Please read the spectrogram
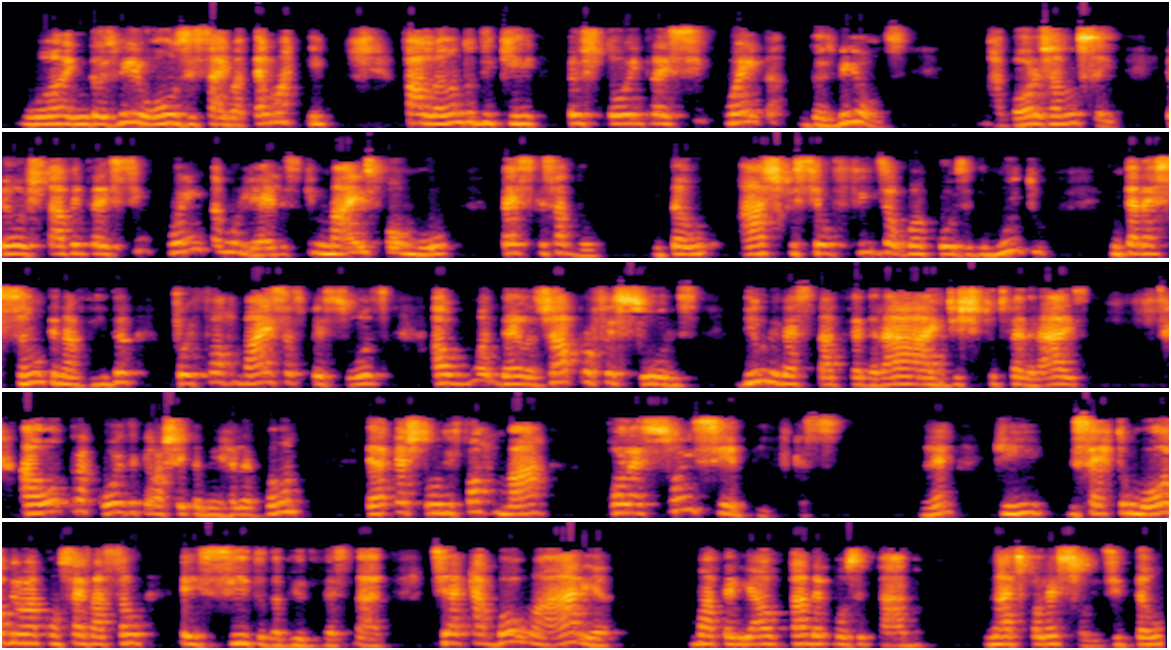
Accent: Rio Grande do Norte, Brazil; depois eu resolvi voltar para minha terra, minha casa, que é no Rio Grande do Norte

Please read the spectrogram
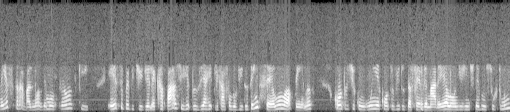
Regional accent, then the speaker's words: Minas Gerais, Brazil; Ah, eu sou mineira

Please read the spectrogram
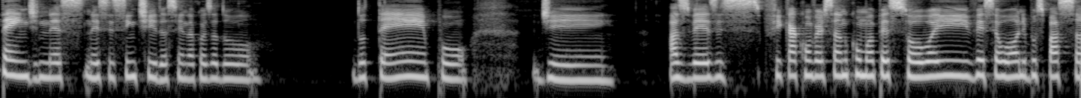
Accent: Goiânia, Goiás, Brazil; also born or lived in Jussara; eu vivi minha vida toda em Goiânia, entre Goiânia e Jussara, interior de Goiás. E por mais que a minha cidade seja uma cidade relativamente grande, com quase 2 milhões de habitantes e tudo, é muito diferente.

